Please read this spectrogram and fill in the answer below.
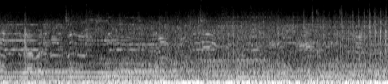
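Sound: motorcycle engine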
